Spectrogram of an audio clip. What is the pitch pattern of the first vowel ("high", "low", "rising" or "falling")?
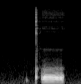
low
